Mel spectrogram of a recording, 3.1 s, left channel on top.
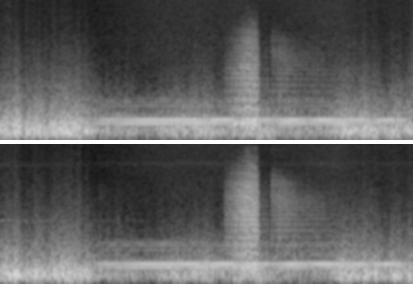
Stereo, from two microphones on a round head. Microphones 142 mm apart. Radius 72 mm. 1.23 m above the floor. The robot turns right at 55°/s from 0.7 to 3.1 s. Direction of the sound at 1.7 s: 70° right (ahead or behind).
